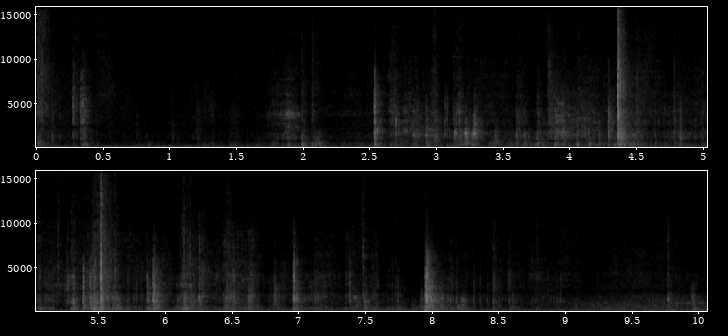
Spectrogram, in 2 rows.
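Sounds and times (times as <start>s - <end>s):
paper rustling and crinkling: 0.0s - 10.0s
sharp paper crackles: 0.0s - 10.0s.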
